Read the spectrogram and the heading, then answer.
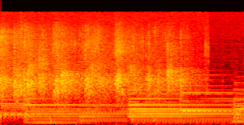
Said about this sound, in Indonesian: Yang setuju juga berikan tepuk tangan.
